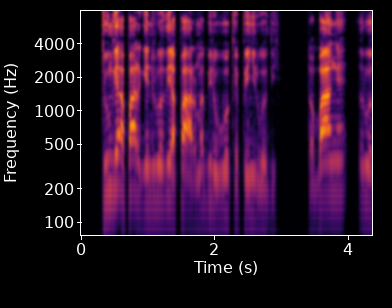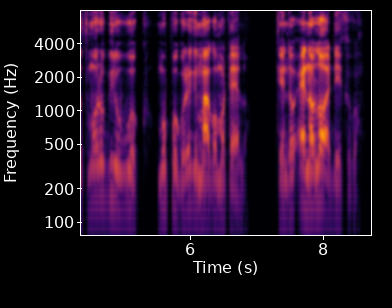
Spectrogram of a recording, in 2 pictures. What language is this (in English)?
Luo (Kenya and Tanzania)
